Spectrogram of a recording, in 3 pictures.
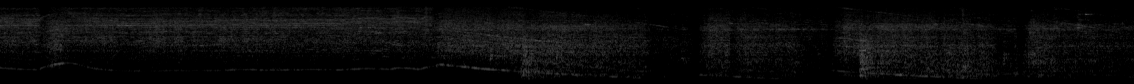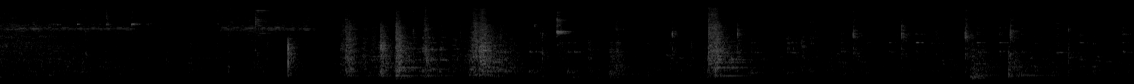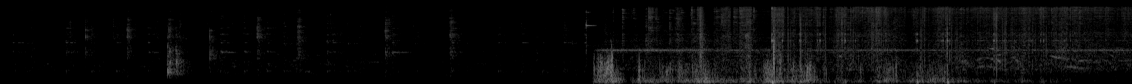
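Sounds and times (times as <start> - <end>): small steel pieces clinking: 16.2 - 34.0.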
